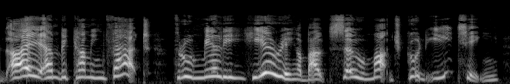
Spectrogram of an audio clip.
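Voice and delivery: high, loud, fawning jackal yip; a sly jackal gushing in a high yelp; sly yippy jackal. Acted. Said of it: "said the Jackal".

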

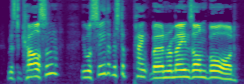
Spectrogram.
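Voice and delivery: loud, firm captain's order; a skipper barking orders on deck; Grief, stern captain. Acted. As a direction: command the mate curtly.

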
